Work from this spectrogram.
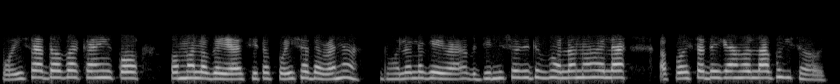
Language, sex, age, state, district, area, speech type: Odia, female, 18-30, Odisha, Balasore, rural, conversation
